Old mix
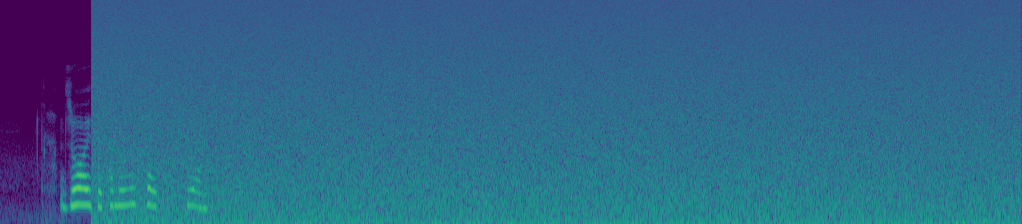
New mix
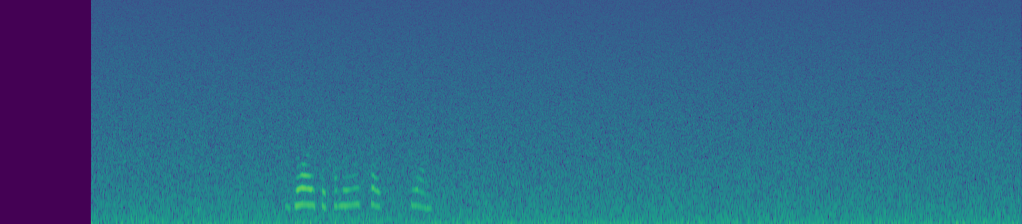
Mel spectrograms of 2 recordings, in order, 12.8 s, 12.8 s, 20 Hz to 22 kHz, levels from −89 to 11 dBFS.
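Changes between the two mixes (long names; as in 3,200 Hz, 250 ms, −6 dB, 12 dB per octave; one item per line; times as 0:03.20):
speech: entry +2.80 s
background: add low-shelf EQ 140 Hz +4.5 dB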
